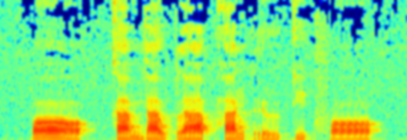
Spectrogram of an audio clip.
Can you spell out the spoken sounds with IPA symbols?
p ɔː˥˩ | k a˧ m j a˦˥ w p l aː˦˥ p̚ h a˥˩ ŋ p r ɯː˦˥ k i˥˩ ʔ f ɔː˦˥ k̚

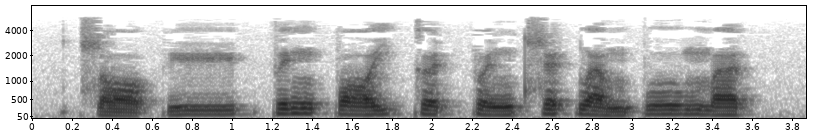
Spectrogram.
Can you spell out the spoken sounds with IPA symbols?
t͡s ɔː˨˩ k yː˧ | p ɪ˧ ŋ p ɔː˨˥ j k ɵ˨˥ t̚ p ɵ˨ n t͡s ɵ˥ t̚ w ɐ˧ m p uː˥ m ɐ˧ t̚

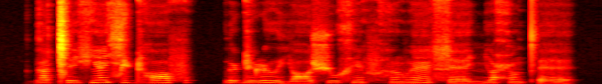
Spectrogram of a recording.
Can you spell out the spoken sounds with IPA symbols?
ɡ a ǀ e ç ɛ̃ ɕ i ɖʱ ɒ f | ɾ ɯ ɖ i ɭ ɯ j ɒ ʃ u x ẽ f h ə̃ β ɛ̃ ɬ ɛ ɲ ɯ ħ ũ tʼ ɛ

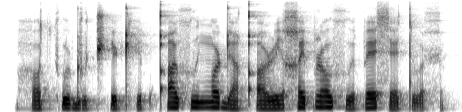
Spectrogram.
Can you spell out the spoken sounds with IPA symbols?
h ɔ˨˦ t͡sʼ u˧ ɖ u˨ t͡ʃʼ ɪ˨ ʈʰ ɪ˨ p qʼ a˦ xʷ i˦ ŋ ɔ˦ ɖ ɛ˨ qʼ ɔ˧ ɭ i˧ χ e˦ p ɭ ɔ˦ xʷ ɛ˨ p ɛ˦ s ɛ˨ t ʊ˨ ħ

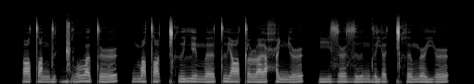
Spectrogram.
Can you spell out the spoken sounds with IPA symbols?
ə˞ tˤ ə˞ n d ɯ ɡ͡ǁ u lˠ i t ə˞ | m i tˤ ɜ ǀʰ ɯ lʲ ɜ m ɜ t ɯ j ə˞ tˤ ə ɭ ɜ ħ ɯ ɲ ə˞ | i z ə˞ z ɯ n d ə j ɜ ǀʰ ə m ə˞ j ə˞

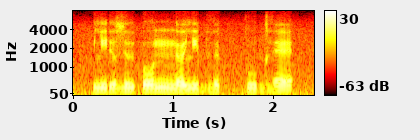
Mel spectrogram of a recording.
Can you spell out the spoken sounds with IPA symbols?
lʲ e ɾʲ o z ʉ ʔ o nː œ lʲ e bʱ ø kː u ɡʱ ɛ

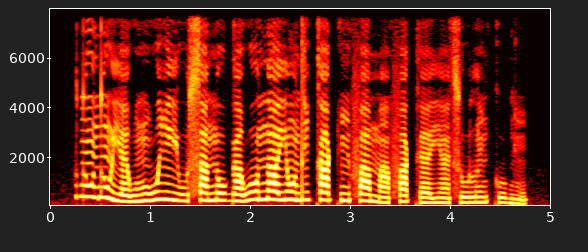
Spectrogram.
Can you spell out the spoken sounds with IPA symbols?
d ũ˦ d ũ˦˨ j ɛ˨ w ũ˨˦ w i˦ j u˧ s a˦ n o˦ ɡ a˧ w o˦ n a˦ j ɔ̃˦ d i˦ k a˦ k ĩ˧ f a˧ m ã˨ f a˧ k ɛ˨ j ɛ̃˨ s u˨ l ĩ˨ k u˨ ɡ ĩ˨

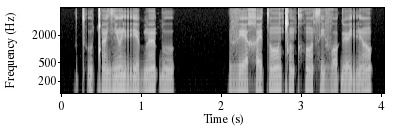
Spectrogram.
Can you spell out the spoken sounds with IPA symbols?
tʼ u ǃ œ̃ zʲ õ rʲ œ b œ̃ ɓ u | v e χ e t ɔ̃ ǀ õ kʰ ɔ̃ s i v ɔ ɠ ø rʲ ɔ̃

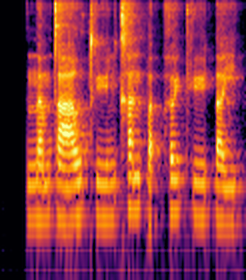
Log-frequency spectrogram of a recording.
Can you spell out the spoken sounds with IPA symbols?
n̪ ɐ˨˧ m t̪ aː˨˥ w t̪ʰ yː˨˧ n kʰ ɐ˥ n p ɐ˨ p̚ h ɵ˥ ɥ pʰ yː˧ t̚ ɐ˧ j

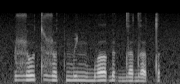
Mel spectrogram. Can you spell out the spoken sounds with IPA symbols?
ɮ u t ɮ u t m i ɲ b ɤ ɠ ə ɡ d ɤ d ɤ t

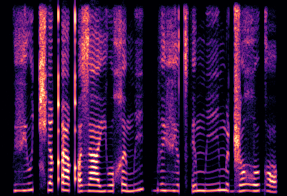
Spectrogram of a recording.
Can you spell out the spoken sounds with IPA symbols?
vʲ u t͡ɕʰ i qʼ ɪː qʼ ʊ z aː j u χ ɪ m i | b ɪː vʲ ɔ t͡sʼ ɪ m iː m ɪ ɖ͡ʐ ʊ ʁ u ɡ ɔ

